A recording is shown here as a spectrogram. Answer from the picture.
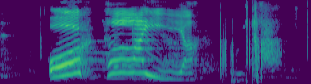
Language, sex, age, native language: Icelandic, male, 10, Icelandic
